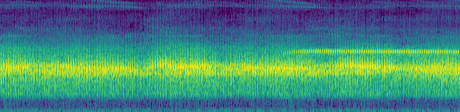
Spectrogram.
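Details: Nighttime calling of Mexican frogs and toads in their native habitat: a dense, continuous croaking chorus, with a steady high-pitched tone entering after about three seconds and continuing to the end.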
